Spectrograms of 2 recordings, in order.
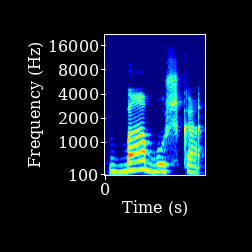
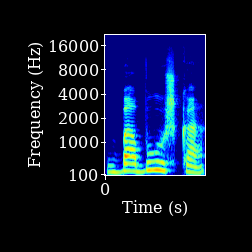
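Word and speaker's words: бабушка: is babushka babushka and you heard me right it's babushka and not babushka i know that many foreigners believe that we need to put stress actually on a letter oh but it's not correct it's correct to say babushka babushka would you like some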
